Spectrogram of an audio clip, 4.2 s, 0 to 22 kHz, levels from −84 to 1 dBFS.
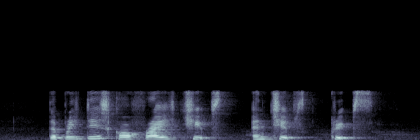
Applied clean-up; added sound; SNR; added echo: none; none; none; none.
